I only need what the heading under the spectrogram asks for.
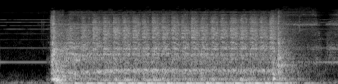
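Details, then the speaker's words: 1972 VW Super Beetle stored about 20 years, wheels off ground, fuel line detached, pump pushing brown old fuel: starter spins evenly about two seconds with no firing; cranking, no start as no fuel reaches engine. "okay it's pumping but it's uh brown stuff it's not fuel yet go ahead"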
